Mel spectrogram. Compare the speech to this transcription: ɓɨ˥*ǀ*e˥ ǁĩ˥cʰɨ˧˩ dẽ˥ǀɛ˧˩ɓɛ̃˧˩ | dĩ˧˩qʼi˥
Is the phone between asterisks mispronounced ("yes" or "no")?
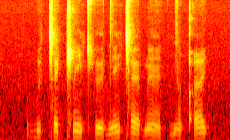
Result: no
